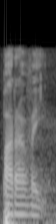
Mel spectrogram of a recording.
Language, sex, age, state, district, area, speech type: Tamil, male, 30-45, Tamil Nadu, Coimbatore, rural, read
